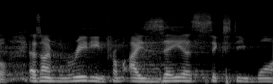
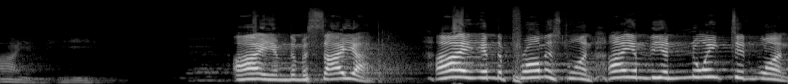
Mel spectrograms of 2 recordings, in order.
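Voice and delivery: meek, slow, drawn-out, very high and very loud; 9 semitones higher, 14 dB louder than usual. Voicing Jesus answering the woman at the well: Jesus's meek, soft-spoken voice. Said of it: "a very meek, soft-spoken voice".

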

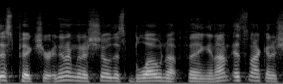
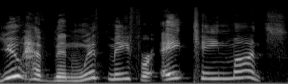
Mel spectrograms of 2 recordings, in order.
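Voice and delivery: mildly exasperated, frustrated, slightly higher pitch; 8 semitones higher than usual. Voicing a quoted figure's words aloud, acting a little exasperated. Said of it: "I think he might be a little exasperated. I think the tone of this probably sounds a little something like this".

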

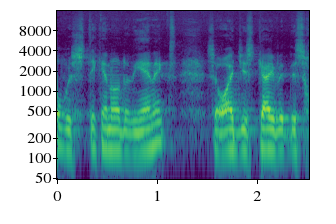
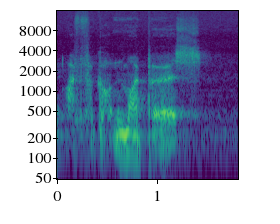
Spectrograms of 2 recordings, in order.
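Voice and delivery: barely audible, very hushed, breathy whisper; 3 semitones lower, 8 dB quieter than usual. Retelling what a lady at the register said: imitating a very quiet voice. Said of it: "very, very quietly".

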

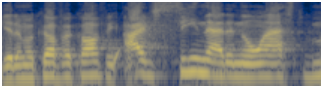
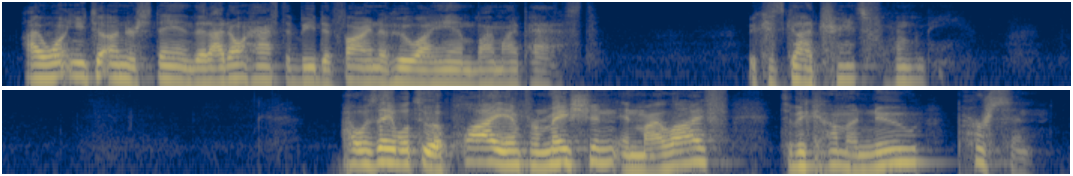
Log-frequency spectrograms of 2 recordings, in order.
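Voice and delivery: tender, intent, heartfelt, loving, acted-out tone; 3 semitones lower than usual. Retelling their reply to a woman who doubted they're a preacher; retelling speaking with love. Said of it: "with as much love as I could say in my voice".

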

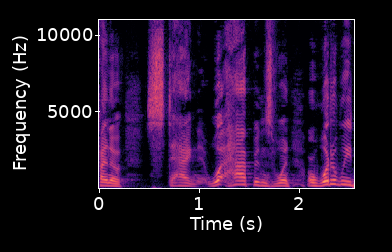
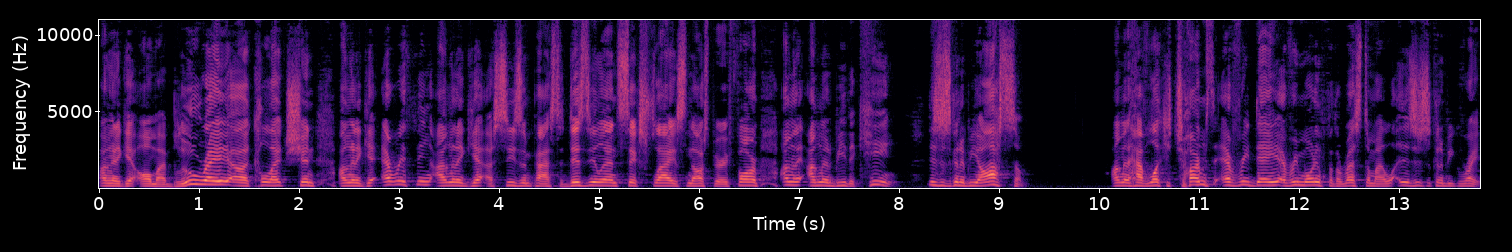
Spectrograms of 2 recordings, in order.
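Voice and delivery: normal talking voice

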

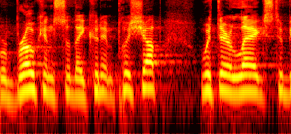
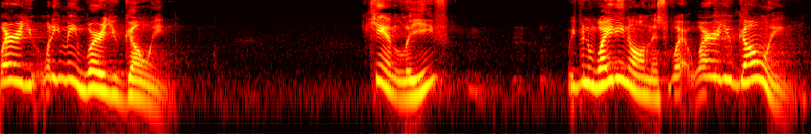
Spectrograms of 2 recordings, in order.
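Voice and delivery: put-on stunned, disbelieving tone, pitched up; 6 semitones higher than usual. Speaker retelling the Gospel of John scene where Thomas questions the Lord, acting out incredulous disbelief. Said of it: "You can almost hear it in his voice".

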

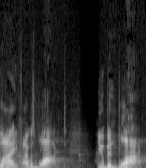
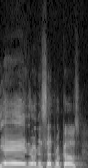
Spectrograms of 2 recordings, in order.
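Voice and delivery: high, loud, happy cheer. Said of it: "we'll all say".

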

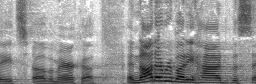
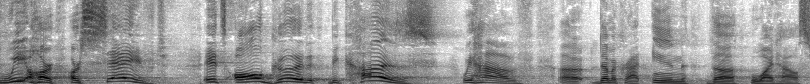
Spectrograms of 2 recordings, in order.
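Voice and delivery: ordinary delivery

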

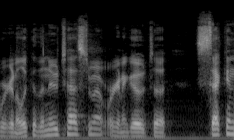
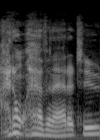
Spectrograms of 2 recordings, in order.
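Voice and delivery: play-acted, pitched-up, sassy middle-schooler voice with attitude; 5 semitones higher than usual. Imitating a middle schooler answering a parent: imitating a kid saying it with attitude. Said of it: "as they say it with an attitude".

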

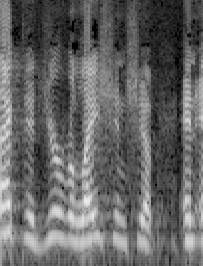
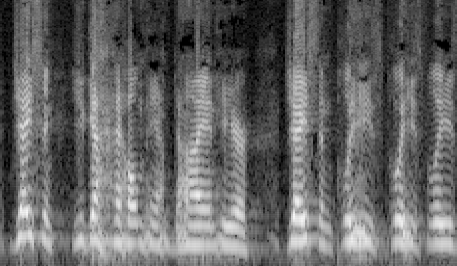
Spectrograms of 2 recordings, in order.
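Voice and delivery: mock frantic, desperate pleading; 2 semitones lower than usual. Acting out a wife at wit's end begging her husband for help: imitating a frantic wife pleading. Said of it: "she runs up to you and she says".

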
